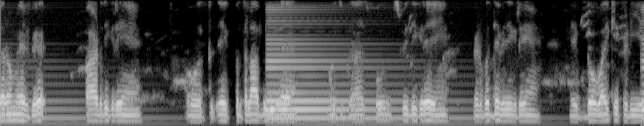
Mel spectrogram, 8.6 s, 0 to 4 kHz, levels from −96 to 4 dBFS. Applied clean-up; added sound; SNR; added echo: none; Acoustic guitar; 7 dB; none.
